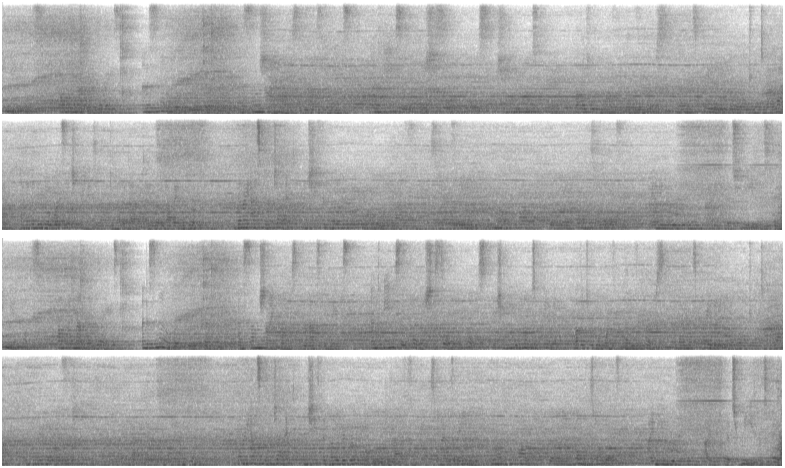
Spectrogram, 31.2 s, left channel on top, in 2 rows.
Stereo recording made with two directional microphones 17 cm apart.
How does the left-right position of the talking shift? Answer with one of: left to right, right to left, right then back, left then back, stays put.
left then back.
